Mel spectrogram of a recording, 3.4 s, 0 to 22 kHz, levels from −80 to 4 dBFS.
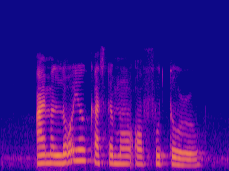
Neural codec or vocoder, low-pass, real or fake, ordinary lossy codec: codec, 16 kHz, 8 kbps, FunCodec, trained on LibriTTS, 25 frames a second; 7.2 kHz; fake; Opus, 32 kbps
